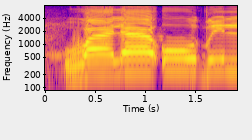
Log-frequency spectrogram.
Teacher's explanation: دونوں کو سخت کرنا ہے، تشدید کی وجہ سے پلس میں نون کے اوپر تشدید ہے تو غنہ بھی کرنا ہے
